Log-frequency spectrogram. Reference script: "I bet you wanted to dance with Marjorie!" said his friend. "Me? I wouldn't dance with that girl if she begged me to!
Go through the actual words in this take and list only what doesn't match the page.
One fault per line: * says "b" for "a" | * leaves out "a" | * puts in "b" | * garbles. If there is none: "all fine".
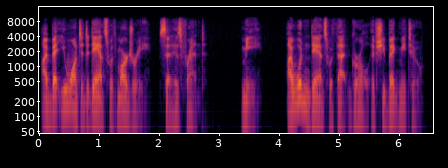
all fine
